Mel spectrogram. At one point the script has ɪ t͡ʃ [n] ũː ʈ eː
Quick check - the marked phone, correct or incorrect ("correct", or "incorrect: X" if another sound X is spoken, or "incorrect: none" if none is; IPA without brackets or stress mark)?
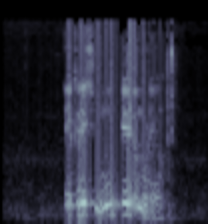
incorrect: m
